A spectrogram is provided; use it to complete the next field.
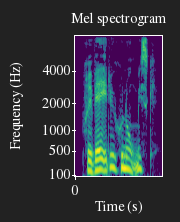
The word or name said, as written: privatøkonomisk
